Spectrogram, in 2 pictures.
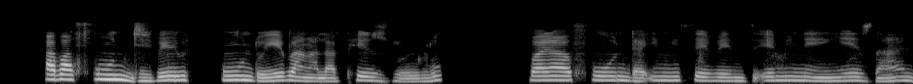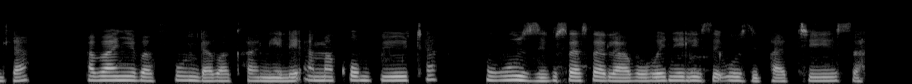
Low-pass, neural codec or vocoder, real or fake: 7.2 kHz; vocoder, 44.1 kHz, 128 mel bands every 256 samples, BigVGAN v2; fake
